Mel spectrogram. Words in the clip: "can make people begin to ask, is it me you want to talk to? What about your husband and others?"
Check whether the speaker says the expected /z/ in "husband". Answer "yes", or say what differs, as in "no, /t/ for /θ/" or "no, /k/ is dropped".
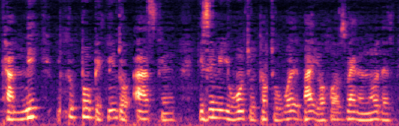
no, /s/ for /z/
